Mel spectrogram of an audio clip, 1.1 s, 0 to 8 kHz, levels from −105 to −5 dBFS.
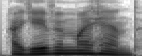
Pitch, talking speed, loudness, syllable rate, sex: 135 Hz, 280 wpm, -15 LUFS, 5.6 syllables/s, male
